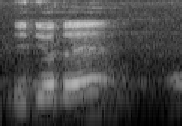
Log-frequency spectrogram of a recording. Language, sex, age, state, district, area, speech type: Assamese, male, 30-45, Assam, Lakhimpur, rural, spontaneous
